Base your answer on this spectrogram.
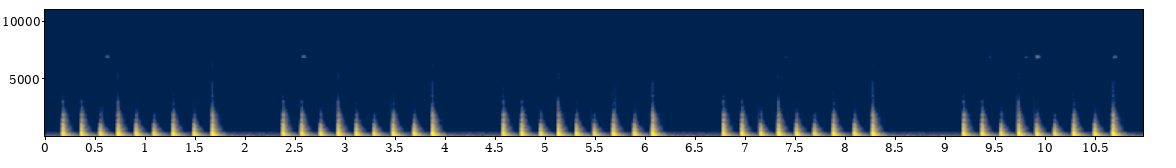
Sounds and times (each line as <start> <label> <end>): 0.2 knocking on a door gradually increasing in volume 1.8
2.4 knocking on a door gradually increasing in volume 4.0
4.6 knocking on a door gradually increasing in volume 6.2
6.8 knocking on a door gradually increasing in volume 8.4
9.2 knocking on a door gradually increasing in volume 10.9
